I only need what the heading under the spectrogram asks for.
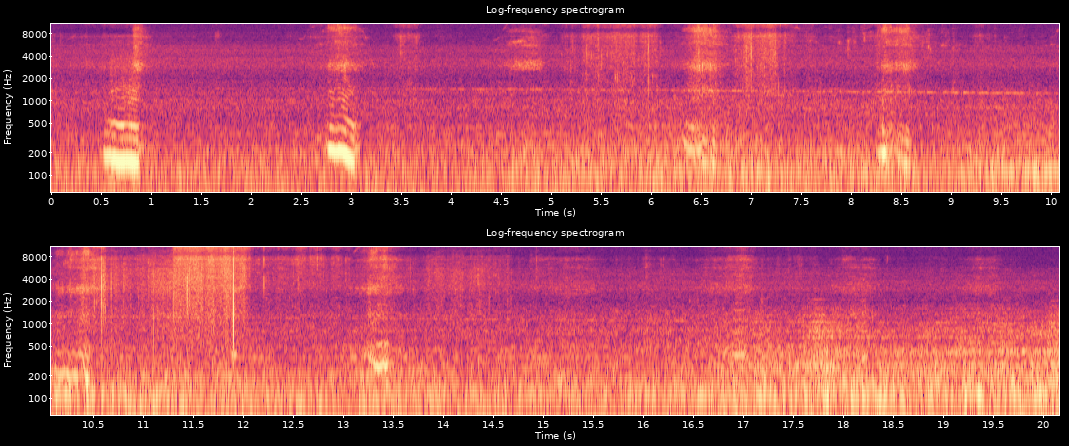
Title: Umi the Cat - Awake Snoring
